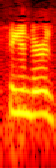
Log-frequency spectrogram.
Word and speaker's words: Sanders: But Fred Sanders was the originator of the company, and it is correctly pronounced Sanders, but we do not correct anyone because obviously there's connections made to both pronunciations.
